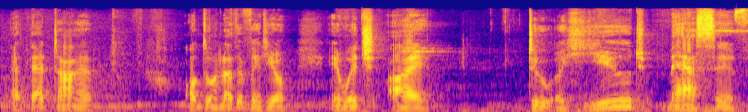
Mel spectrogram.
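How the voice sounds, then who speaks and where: A man with a lowish voice thinks aloud at a slow, unhurried pace as he plays, rambling and swearing freely. His audio is a low-quality stream through a webcam mic at his home computer. A faint hiss sits under it. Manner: rambling and profane, thinking aloud while playing. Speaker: Minecraft let's-play streamer. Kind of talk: casual gameplay commentary. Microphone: webcam microphone.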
